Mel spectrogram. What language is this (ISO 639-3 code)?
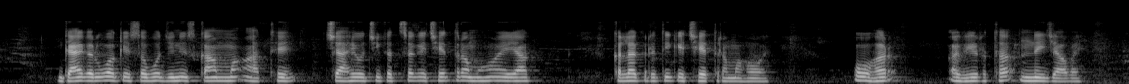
hne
